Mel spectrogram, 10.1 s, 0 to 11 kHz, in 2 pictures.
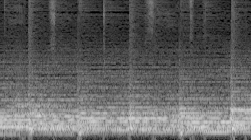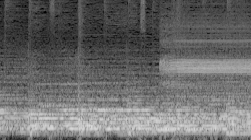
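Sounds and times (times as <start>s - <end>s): background music: 0.0s - 10.0s
arena buzzer steady tone: 8.2s - 10.0s.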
